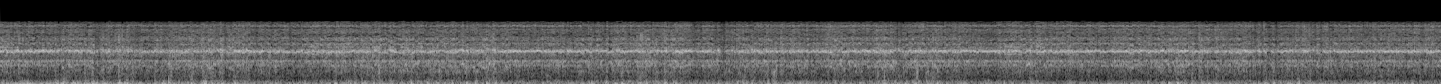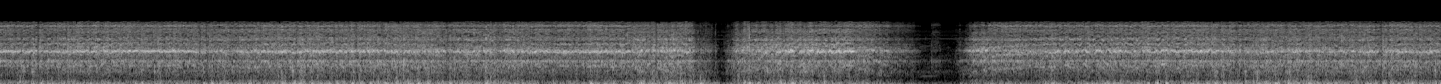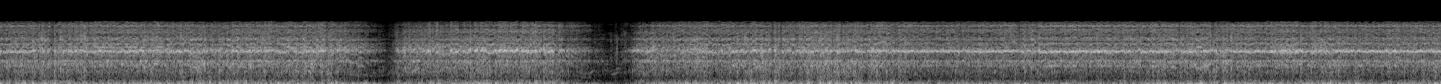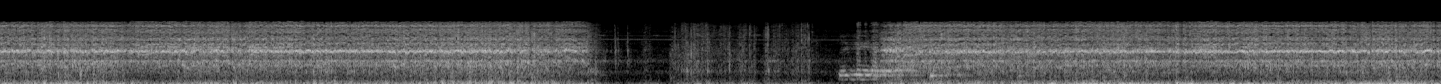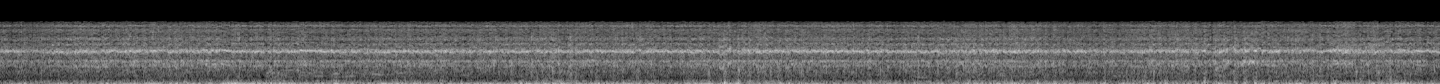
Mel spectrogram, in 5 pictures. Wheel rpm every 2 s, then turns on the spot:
220, 220, 230, 240, 230, 230, 230, 230, 230, 220, 190, 100, 160, 220, 210, 200, 120, 110, 210, 230, 230, 230, 220, 230, 140, 20, 170, 220, 230, 230, 230, 230, 230, 230, 230, 230.
34-36 48-52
